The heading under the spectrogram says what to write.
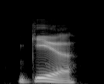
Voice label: "gear", voice

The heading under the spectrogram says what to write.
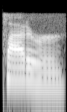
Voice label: "clatterer", English

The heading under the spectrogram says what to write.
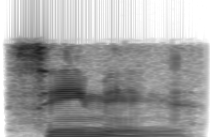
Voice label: "seeming", English

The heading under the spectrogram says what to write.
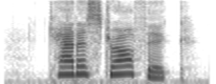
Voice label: "catastrophic", spelling

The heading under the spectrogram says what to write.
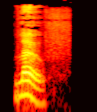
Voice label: "loaf", spelling

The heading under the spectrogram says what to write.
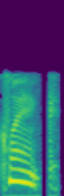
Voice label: "clink", English

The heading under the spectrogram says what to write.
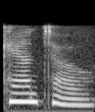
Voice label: "canto", English

